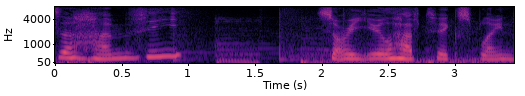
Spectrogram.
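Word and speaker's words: Humvee: Actually, actually, HMMV wy pronounced Humvey.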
